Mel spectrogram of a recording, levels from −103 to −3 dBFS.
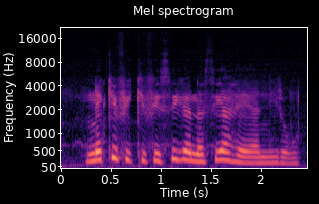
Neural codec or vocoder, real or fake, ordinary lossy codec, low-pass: vocoder, 44.1 kHz, 128 mel bands, Pupu-Vocoder; fake; none; 19.8 kHz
